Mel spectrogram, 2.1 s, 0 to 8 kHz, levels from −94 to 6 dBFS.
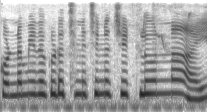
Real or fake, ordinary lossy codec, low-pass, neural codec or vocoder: real; none; 7.2 kHz; none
